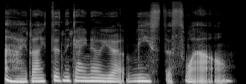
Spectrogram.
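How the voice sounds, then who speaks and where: A woman playing a caring, teasing young best friend in an ASMR roleplay, speaking gently and hesitantly with soft pauses. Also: low-pitched, no room sound, clean studio sound, natural voice. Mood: playful, fond.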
